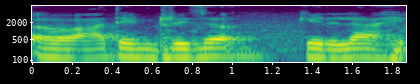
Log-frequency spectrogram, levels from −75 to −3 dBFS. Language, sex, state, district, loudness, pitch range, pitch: Marathi, male, Maharashtra, Nagpur, -13 LUFS, 120-125 Hz, 125 Hz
